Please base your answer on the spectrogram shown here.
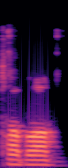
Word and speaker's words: Taupo: Nah, it was a great opening round at Taupo, which is how you pronounce it, by the way.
